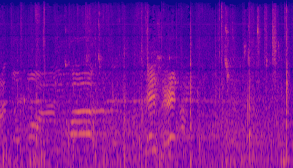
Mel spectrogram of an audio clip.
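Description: Players on a football pitch shouting short calls to each other during play, with scattered sharp knocks from the ball being kicked and from running feet.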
